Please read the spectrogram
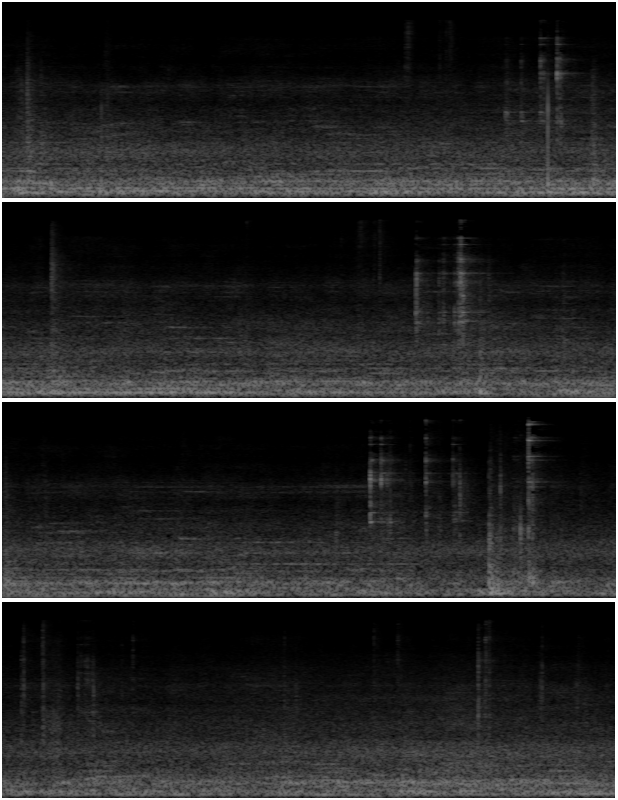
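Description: Small metal clinks and taps of bolts, washers and parts being handled and fitted to a gearbox adapter plate, a few sharp clicks scattered through, over a steady low hum.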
